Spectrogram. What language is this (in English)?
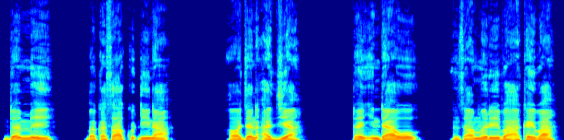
Hausa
